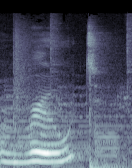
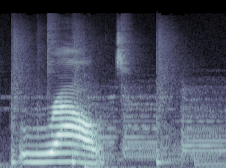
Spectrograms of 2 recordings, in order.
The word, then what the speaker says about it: route: A palavra seguinte significa rota e nós temos duas formas corretas de pronunciar essa palavra. Nós podemos falar route, route, ou ainda route, route. As duas formas você vai ouvir e as duas formas estão corretas.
